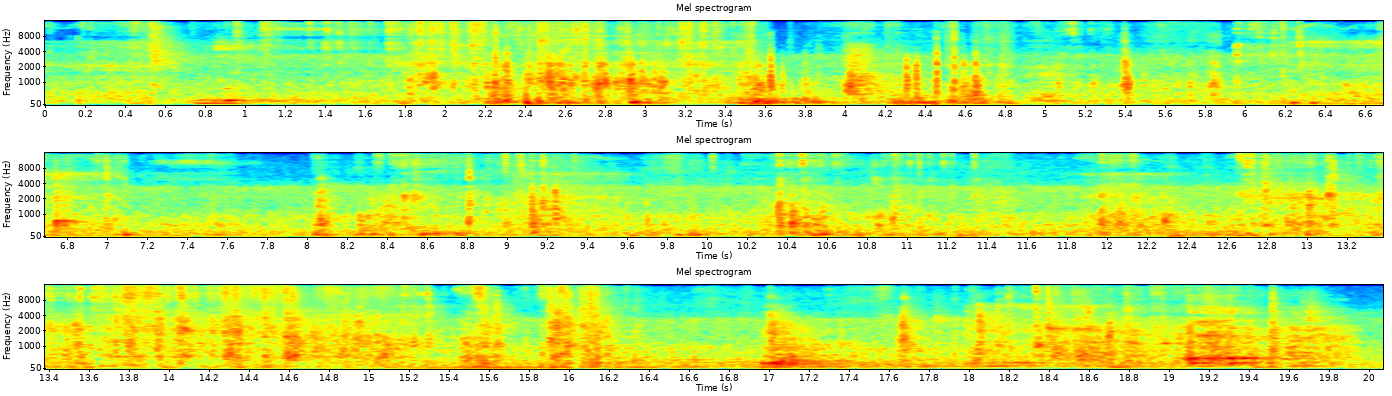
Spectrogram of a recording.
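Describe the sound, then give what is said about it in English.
Continuous crinkling and rustling of wax paper and plastic bags as small glass fragments are rebagged, with occasional small clinks of the glass pieces shifting inside, steady throughout with faint murmuring voices in the background. “Small pieces of appears to be glass inside the wax paper. Okay. If you can rebag all that, we'll move to the next item.”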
